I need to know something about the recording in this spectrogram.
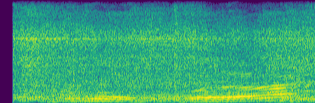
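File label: "ying1er2", Mandarin Chinese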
